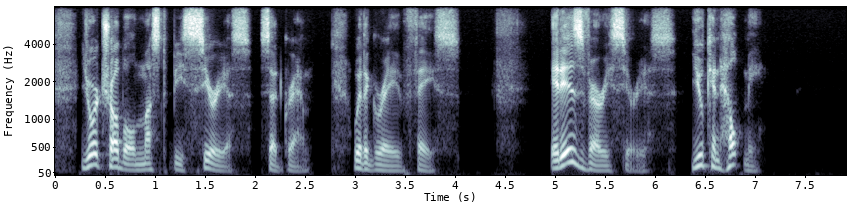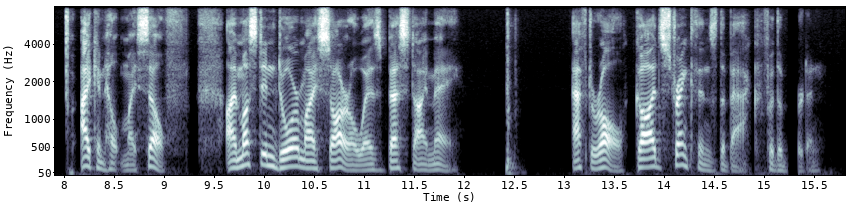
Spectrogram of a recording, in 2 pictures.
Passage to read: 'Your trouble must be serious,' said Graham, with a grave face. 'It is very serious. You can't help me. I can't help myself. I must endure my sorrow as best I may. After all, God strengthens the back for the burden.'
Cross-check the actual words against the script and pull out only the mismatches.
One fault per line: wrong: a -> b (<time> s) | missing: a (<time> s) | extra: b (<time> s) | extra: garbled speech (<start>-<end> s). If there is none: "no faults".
wrong: can't -> can (6.5 s)
wrong: can't -> can (8.3 s)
